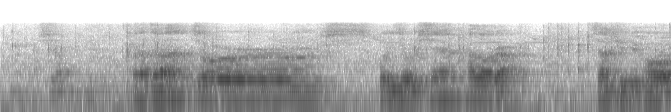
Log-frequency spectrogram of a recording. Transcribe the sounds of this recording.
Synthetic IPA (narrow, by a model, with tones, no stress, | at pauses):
na˧˩˨ɕjɑ˥ŋ˧˩˥na˥˩t͡sa˧˥mt͡ɕjo˥˧ʊ | xwe˥˧ɪt͡ɕjo˥˩ʊɕjɛ˥nnk̪ʰa˥ɪt̪ɑ˥˧ʊʈ͡ʂə˨˩˦ | ɕja˥˧t͡ɕʰy˥˩i˨˩xo˥˩ʊ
